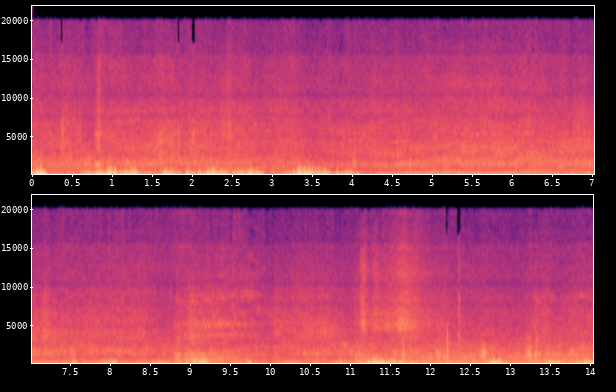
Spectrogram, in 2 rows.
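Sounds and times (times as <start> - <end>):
wind thumps on microphone: 0.0 - 4.2, 7.5 - 14.0
engine humming: 0.0 - 14.0.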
